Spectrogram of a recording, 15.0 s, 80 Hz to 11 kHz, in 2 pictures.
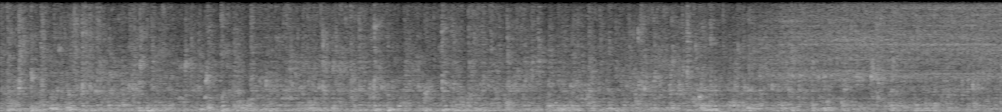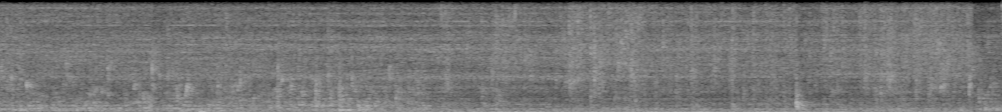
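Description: Water runs steadily into a container being filled to 25 litres for a home vodka mash, a continuous close rushing and splashing that holds an even level throughout with no voices.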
